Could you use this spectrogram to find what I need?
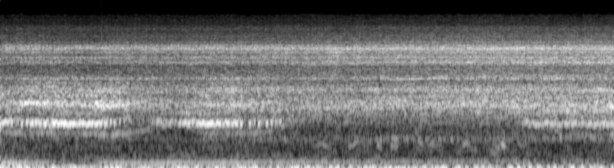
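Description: A race car engine roars steadily and climbs slowly in pitch as the car speeds up.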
